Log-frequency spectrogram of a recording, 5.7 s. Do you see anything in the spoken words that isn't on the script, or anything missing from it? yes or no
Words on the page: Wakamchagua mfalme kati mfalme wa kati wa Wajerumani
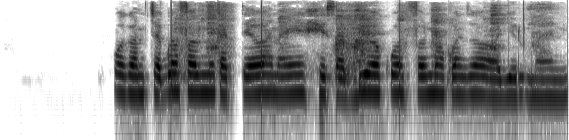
yes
